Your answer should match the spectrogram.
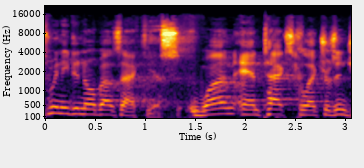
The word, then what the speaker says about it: Zacchaeus: There's a lot of ways. The actual way to pronounce it is Zacchaeus.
